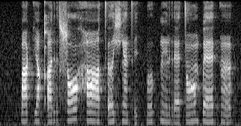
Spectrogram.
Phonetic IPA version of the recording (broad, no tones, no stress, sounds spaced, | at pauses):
k͡p ɑ k i qʼ i r ɬ ɔ h ɑ tʼ ə ç ɛ̃ tʼ i k͡p ʊ k͡p ĩ r ɛ t ɔ̃ ɓ ɛ k ə̃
